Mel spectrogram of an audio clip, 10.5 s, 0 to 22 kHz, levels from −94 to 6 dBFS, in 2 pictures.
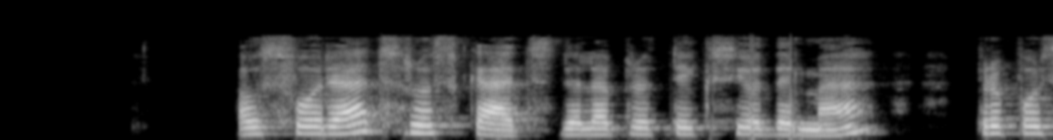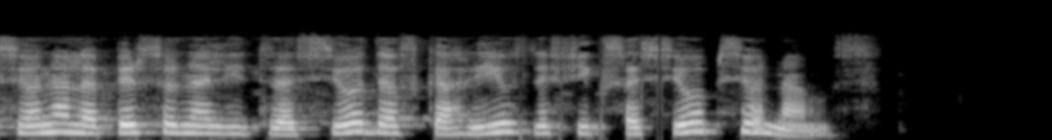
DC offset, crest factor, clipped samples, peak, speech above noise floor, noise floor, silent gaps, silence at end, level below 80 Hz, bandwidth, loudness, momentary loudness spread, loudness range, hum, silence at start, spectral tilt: under 0.1%; 18 dB; under 0.1%; -2 dBFS; over 72 dB; under -90 dBFS; 4.75-4.87 s; 1.1 s; -64 dBFS; 7.8 kHz; -19 LUFS; 7 LU; 2 LU; none; 1.2 s; -6 dB/octave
